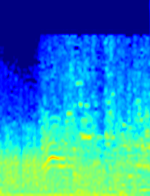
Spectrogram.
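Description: A loud, sustained crash as David Wiese smashes through the doors into the Jacaranda FM studio without opening them, a dense burst of splintering and clattering noise that stays heavy for about two seconds with no voices.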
